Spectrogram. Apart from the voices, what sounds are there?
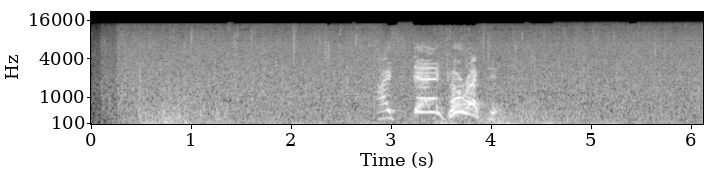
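torrential rain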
